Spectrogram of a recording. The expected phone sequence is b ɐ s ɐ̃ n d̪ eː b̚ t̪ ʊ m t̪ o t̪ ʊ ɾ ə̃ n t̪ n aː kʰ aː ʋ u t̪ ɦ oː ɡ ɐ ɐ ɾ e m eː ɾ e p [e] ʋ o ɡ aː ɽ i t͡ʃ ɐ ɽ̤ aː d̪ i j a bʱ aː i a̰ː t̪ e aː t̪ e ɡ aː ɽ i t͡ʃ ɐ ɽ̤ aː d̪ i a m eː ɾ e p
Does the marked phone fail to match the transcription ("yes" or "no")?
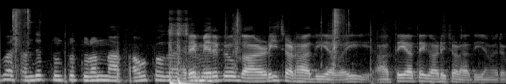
no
